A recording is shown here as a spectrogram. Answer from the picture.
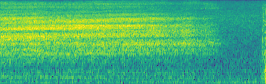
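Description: A woman's slow, deep breath in through the nose: a faint, steady rush of air that fades out shortly before the end.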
